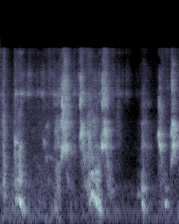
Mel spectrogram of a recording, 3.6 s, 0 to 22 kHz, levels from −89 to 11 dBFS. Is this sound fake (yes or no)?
yes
